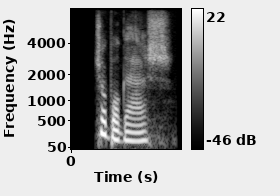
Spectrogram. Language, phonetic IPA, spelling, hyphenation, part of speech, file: Hungarian, [ˈt͡ʃoboɡaːʃ], csobogás, cso‧bo‧gás, noun, Hu-csobogás.ogg
- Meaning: babble (the sound of flowing water)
